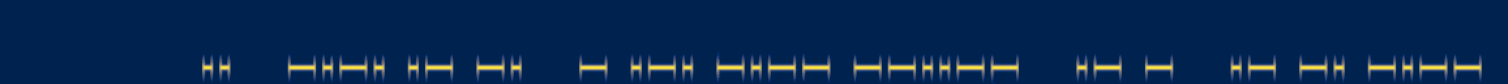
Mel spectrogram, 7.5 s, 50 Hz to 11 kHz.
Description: Morse code, heard as a keyed tone, about 27 wpm, 700 Hz. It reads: I CAN TRY, AT ANY
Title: Sentences from Top 1000 Words - Review Part 4 - 28wpm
